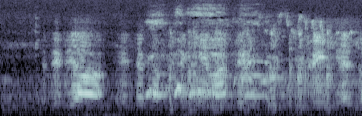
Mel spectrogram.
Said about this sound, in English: Hang on, the chickens just got in my office. Hang on, let me get rid of these chickens. Alright, get out of here, chickens.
